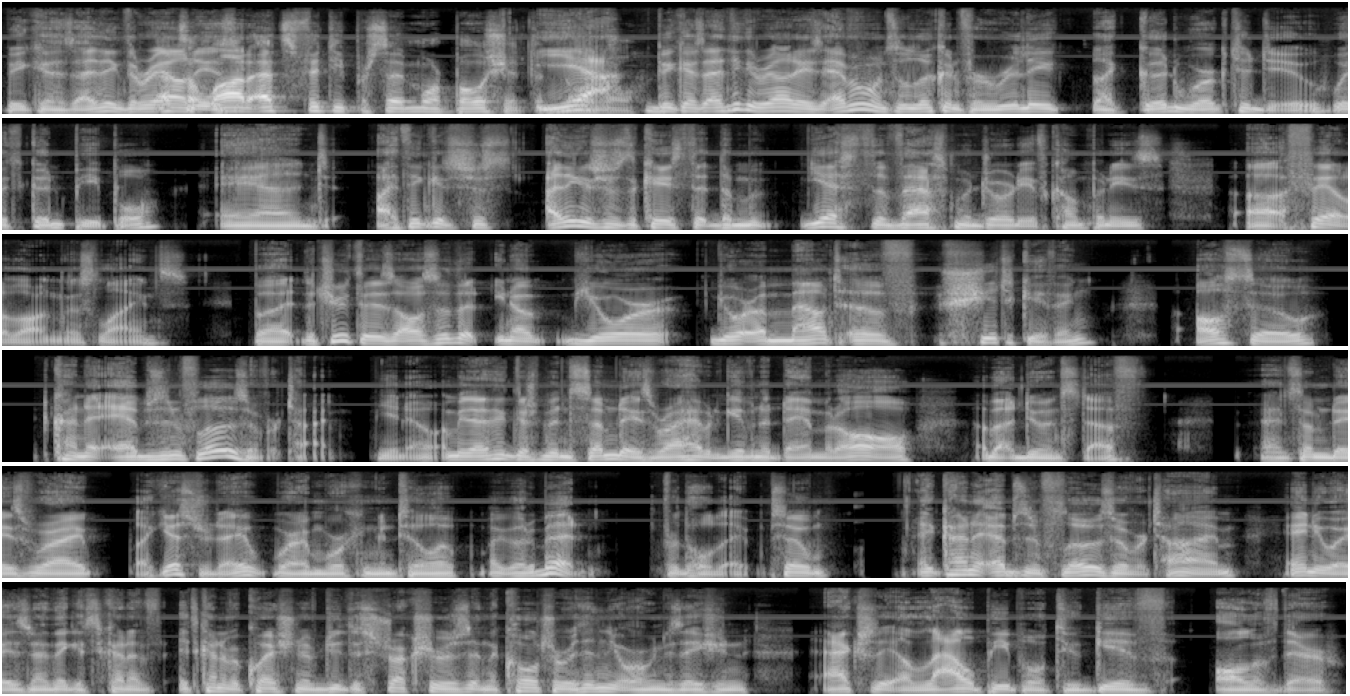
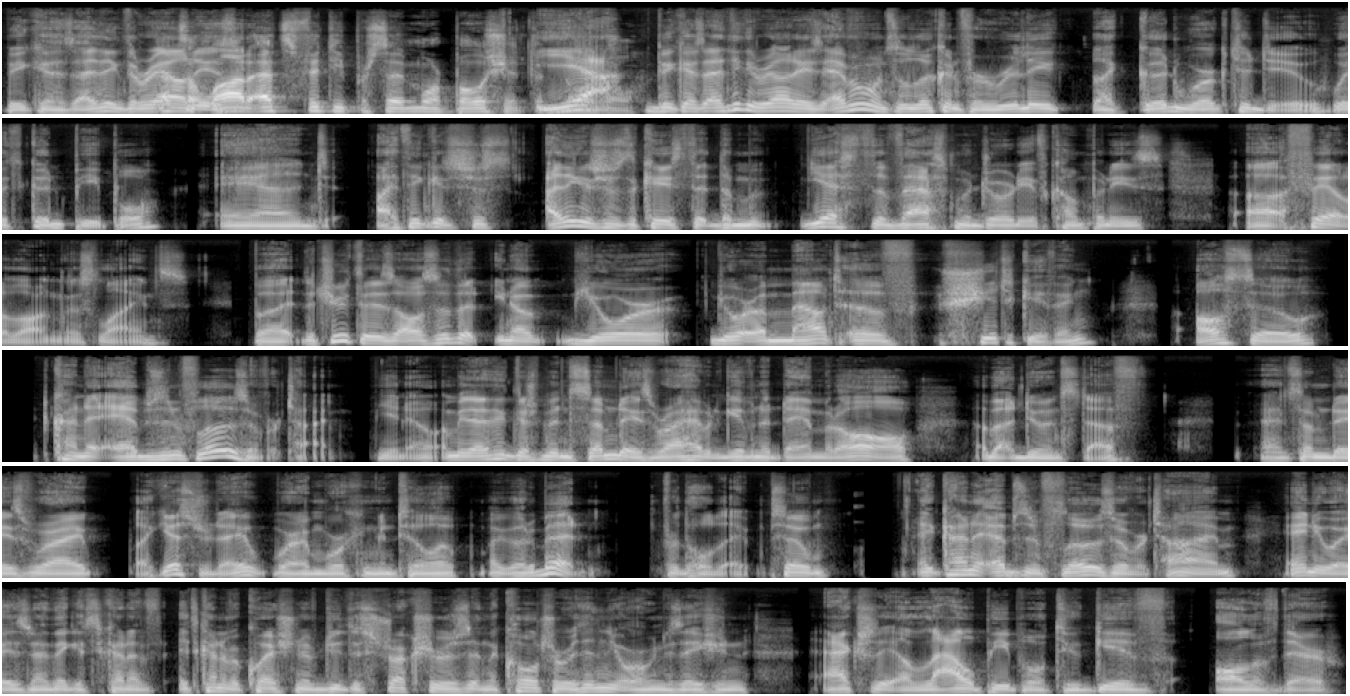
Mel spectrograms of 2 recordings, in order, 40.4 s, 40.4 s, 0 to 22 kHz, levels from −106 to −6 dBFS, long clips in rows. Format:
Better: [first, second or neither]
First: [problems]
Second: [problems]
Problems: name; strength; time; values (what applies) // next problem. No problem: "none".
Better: second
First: high-pitched whine; faint; throughout; 6 kHz, 35 dB below the speech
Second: none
